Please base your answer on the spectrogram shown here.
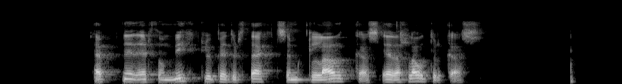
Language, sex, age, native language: Icelandic, male, 30-39, Icelandic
